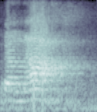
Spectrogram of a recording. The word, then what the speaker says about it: Tanakh: O correto, CH no hebraico tem som de R. E R não é 2 R's, é um R. Tá bom? Pronúncia, Tanakh.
